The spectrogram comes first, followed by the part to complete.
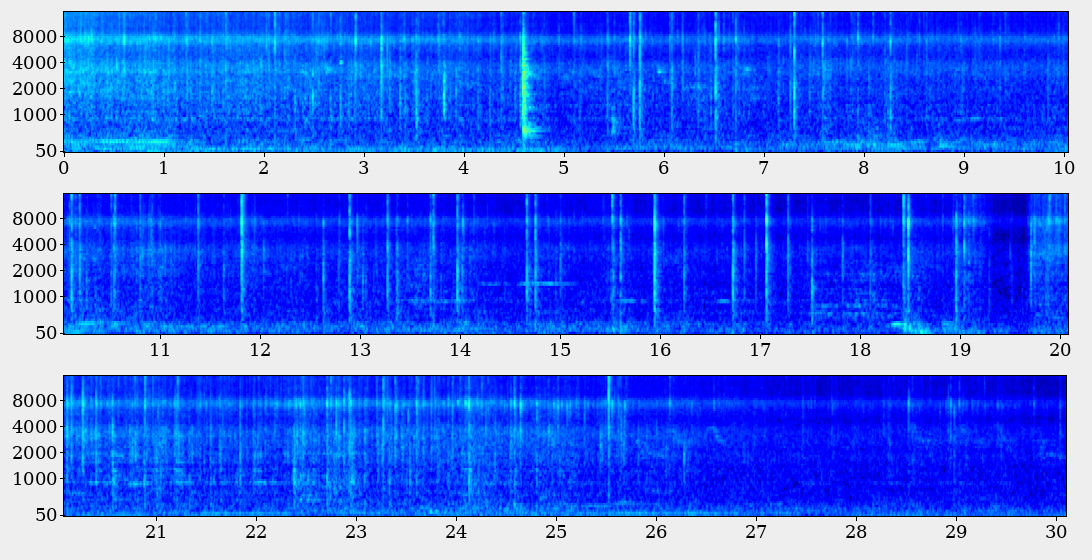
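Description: An egg frying in oil on a hot flat pan: a steady sizzle with scattered pops and crackles that slowly dies down toward the end. A single sharp click sounds about four seconds in.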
